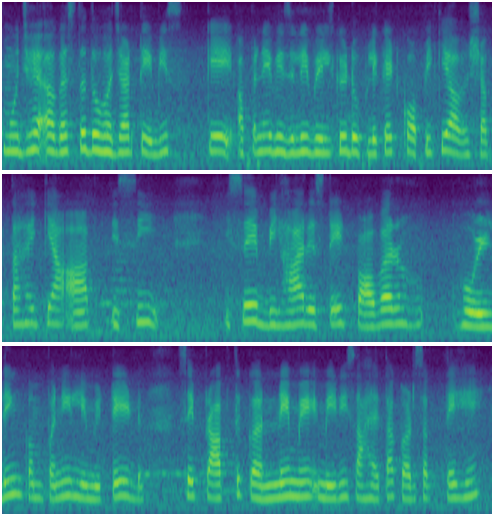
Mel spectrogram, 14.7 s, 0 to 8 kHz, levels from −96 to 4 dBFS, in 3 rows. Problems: constant background noise, background conversations at intervals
